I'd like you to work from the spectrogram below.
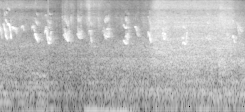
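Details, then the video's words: Chicks aged twenty days chirping in a cluster of short high peeps early on, then fainter, with a low humming background and a brief deeper tone. "Cute Baby Chickens/ Chicks - Funny Baby chicks"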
